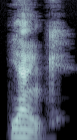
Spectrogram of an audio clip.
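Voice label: "yank", Australian English; pronunciations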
